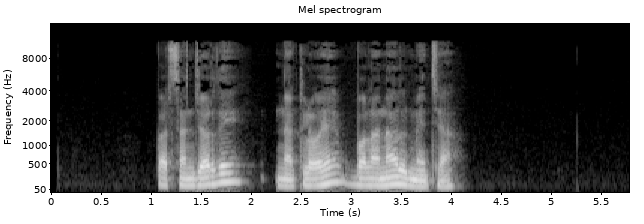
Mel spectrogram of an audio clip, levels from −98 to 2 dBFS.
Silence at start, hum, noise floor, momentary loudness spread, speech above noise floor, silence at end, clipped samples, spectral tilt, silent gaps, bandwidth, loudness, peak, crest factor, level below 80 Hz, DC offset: 1.05 s; none; -80 dBFS; 12 LU; 64 dB; 1.75 s; under 0.1%; -7.5 dB/octave; none; 11.5 kHz; -18 LUFS; -2 dBFS; 16 dB; -42 dBFS; under 0.1%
